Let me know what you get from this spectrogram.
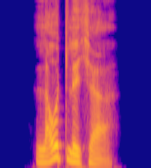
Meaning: inflection of lautlich: 1. strong/mixed nominative masculine singular 2. strong genitive/dative feminine singular 3. strong genitive plural
- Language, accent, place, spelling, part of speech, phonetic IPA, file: German, Germany, Berlin, lautlicher, adjective, [ˈlaʊ̯tlɪçɐ], De-lautlicher.ogg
